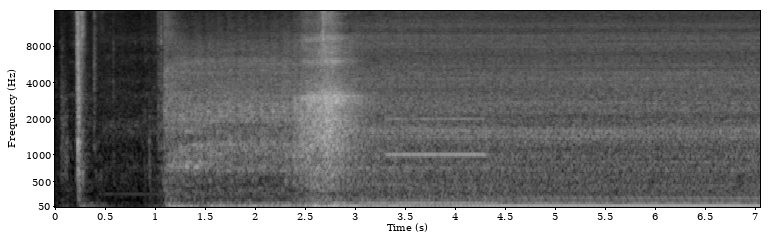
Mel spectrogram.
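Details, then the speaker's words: 2006 Ford F-250 6.0 Power Stroke V8 diesel, 347,000 km, check engine light, TBC fault, P0404 stuck EGR; short crank then lumpy uneven cold-start idle with blue-white smoke, suspected one or more glow plugs not working. "i noticed when i started it it uh it ran rough and blue white smoke like one or more glow plugs didn't work"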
